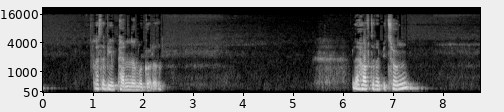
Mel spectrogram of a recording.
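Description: A woman speaks calmly and softly into a close microphone.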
